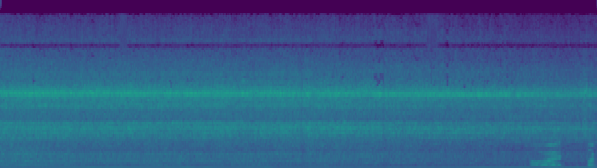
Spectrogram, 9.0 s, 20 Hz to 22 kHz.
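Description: BMW F10 535i with an N55 engine idling steadily after a cold start, a continuous low mechanical hum with a faint high whine, while a voice speaks briefly near the end.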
